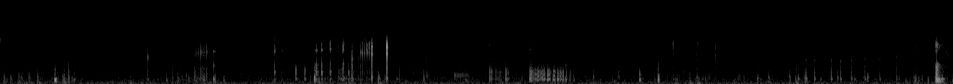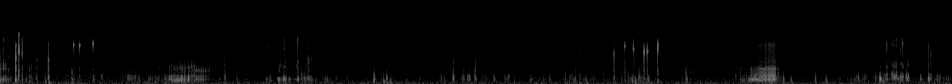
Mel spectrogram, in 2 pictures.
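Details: After a lunch of a grilled cheese sandwich and water: scattered low gurgles and rumbles, some long and drawn out, against a quiet background; active normal bowel sounds (borborygmi) during digestion.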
